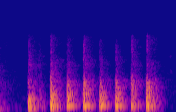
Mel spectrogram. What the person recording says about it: You can hear me tapping on my ceiling.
